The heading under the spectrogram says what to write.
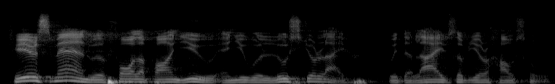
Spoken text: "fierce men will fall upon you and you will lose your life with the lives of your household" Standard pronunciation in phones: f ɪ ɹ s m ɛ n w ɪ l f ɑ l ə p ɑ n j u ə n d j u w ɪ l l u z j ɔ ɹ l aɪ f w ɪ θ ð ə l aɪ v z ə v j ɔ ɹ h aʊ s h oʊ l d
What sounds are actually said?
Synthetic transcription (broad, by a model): f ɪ ɹ s m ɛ n w ɪ l f ɑ l ə p ɑ n j u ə n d j u w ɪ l l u s j ɔ ɹ l aɪ f w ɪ ð ə l aɪ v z ə v j ɔ ɹ h aʊ s h oʊ l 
